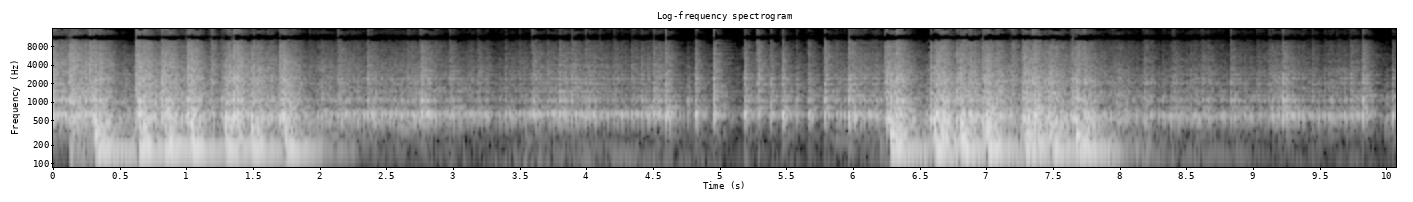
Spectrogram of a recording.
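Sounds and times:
band drums playing: 0:00.0 - 0:09.8.

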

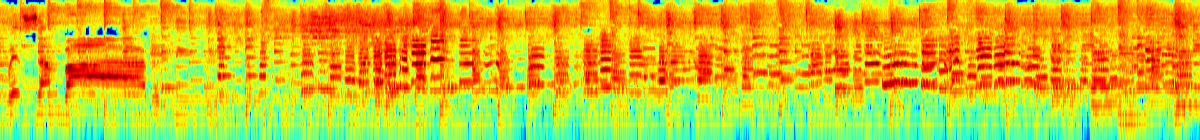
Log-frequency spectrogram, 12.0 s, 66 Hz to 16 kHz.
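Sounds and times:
jazz band playing: 0:00.0 - 0:12.0.

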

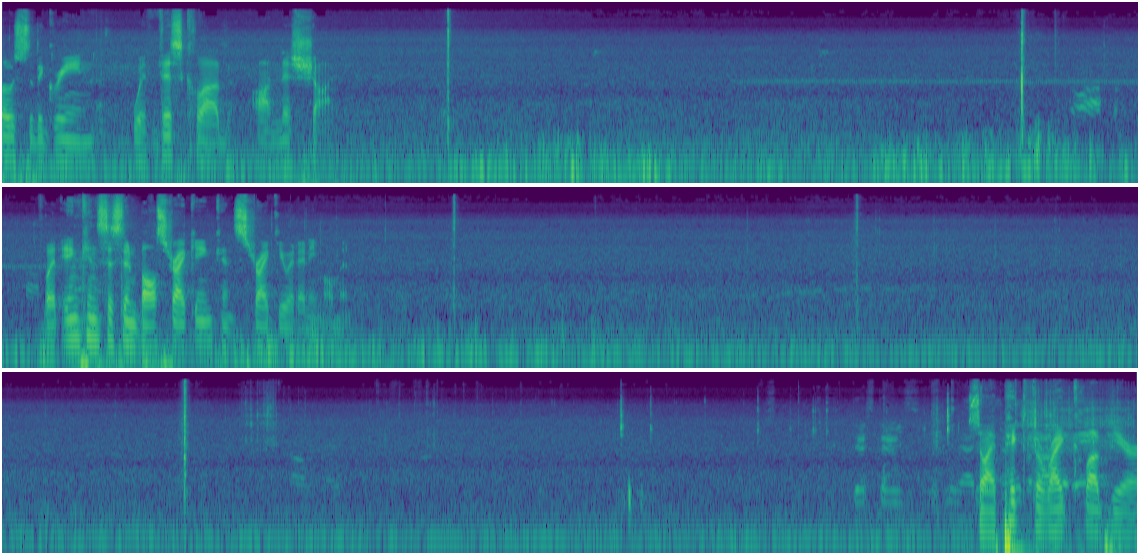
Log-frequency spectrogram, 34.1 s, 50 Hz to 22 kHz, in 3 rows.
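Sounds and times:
wind rumble on microphone: 0:03.2 - 0:20.9
golf club striking ball: 0:04.4 - 0:04.7, 0:10.1 - 0:10.4.

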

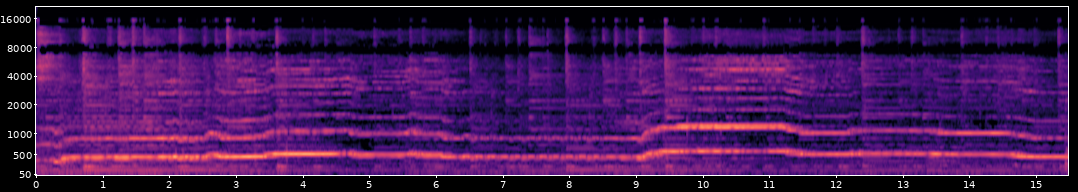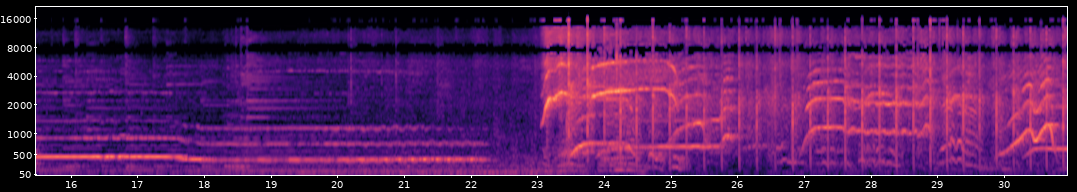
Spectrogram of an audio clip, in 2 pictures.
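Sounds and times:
audience clapping: 0:23.0 - 0:30.9
person whooping: 0:23.0 - 0:30.9
people talking: 0:23.4 - 0:25.4, 0:26.6 - 0:29.8.

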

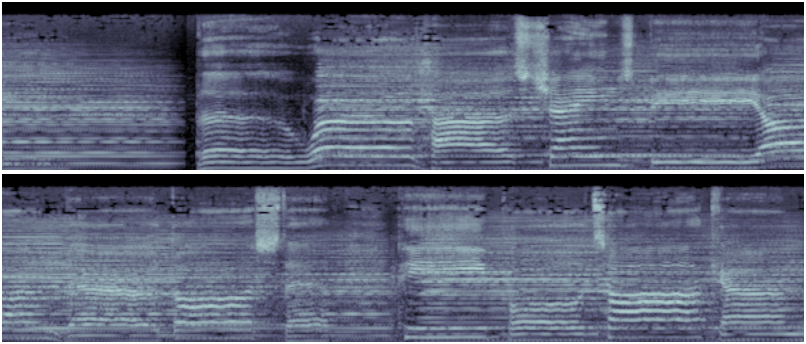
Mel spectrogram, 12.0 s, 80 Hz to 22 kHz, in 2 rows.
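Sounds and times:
accordion: 0:00.0 - 0:12.0.

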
